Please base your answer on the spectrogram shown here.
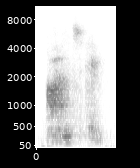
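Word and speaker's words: Conté: Conti is spelled C-O-N-T-E. I'll put it in the chat box. Those of you who are here, C-O-N-T-E. Conti.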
